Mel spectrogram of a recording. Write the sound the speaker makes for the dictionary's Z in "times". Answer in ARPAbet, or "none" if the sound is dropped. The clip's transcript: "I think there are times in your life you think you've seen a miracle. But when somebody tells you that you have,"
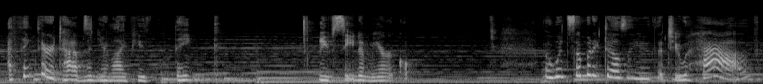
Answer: Z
